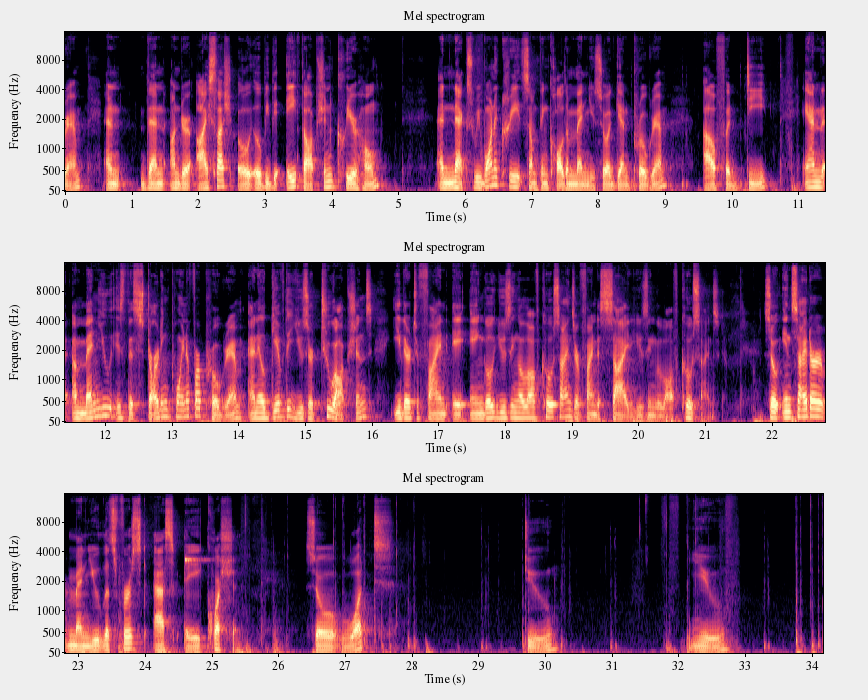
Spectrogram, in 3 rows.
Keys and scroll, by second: 0.9 Right, 4.9 8, 5.9 Return, 27.0 -, 27.4 ^, 28.1 4, 29.2 0, 30.3-33.4 typing.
